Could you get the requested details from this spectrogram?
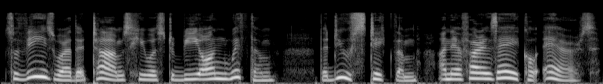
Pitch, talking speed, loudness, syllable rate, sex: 235 Hz, 190 wpm, -16 LUFS, 5.0 syllables/s, female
